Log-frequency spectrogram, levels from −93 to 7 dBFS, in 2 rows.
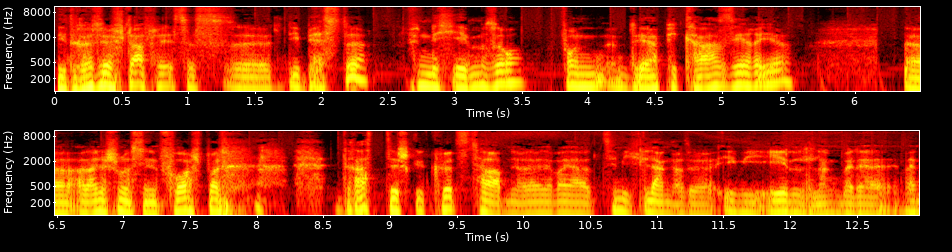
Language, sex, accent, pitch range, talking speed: German, male, German, 110-130 Hz, 170 wpm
